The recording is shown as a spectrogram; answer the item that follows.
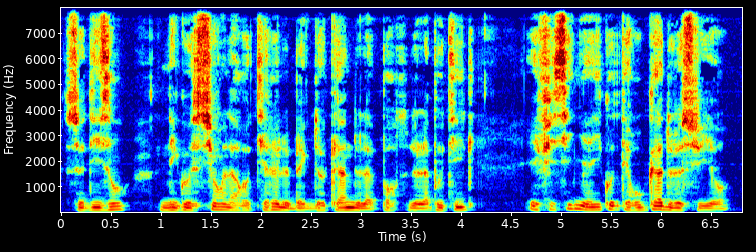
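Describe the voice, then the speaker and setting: Deep, husky male audiobook narrator. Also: moderate pace, dark tone. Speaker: audiobook reader.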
